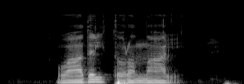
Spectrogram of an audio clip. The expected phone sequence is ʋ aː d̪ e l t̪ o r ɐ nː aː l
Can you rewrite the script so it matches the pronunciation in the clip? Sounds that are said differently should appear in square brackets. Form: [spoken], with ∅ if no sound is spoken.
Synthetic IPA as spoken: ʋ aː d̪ [i] l t̪ [u] r ɐ nː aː l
